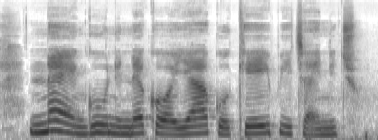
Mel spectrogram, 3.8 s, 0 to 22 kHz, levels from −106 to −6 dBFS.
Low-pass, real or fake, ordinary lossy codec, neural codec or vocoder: none; fake; none; vocoder, 44.1 kHz, 128 mel bands every 256 samples, BigVGAN v2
